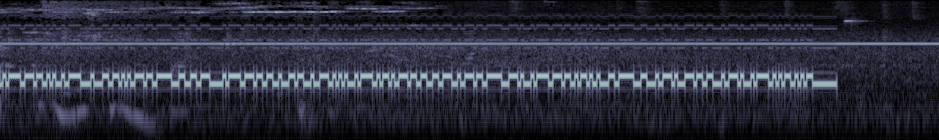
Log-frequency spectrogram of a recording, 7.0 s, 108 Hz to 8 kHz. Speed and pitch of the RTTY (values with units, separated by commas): 45.45 baud, 170 Hz shift, 690 Hz centre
